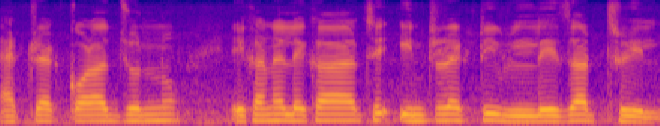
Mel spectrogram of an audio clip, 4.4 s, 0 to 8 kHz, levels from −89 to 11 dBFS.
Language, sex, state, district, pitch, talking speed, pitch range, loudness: Bengali, male, West Bengal, Kolkata, 145 Hz, 135 wpm, 135-150 Hz, -14 LUFS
